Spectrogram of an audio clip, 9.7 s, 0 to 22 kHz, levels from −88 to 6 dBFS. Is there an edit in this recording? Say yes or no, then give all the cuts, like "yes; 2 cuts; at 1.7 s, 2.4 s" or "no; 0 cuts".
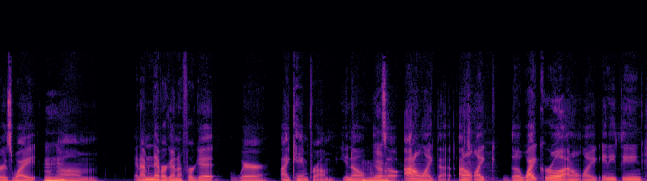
no; 0 cuts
